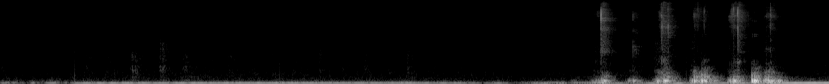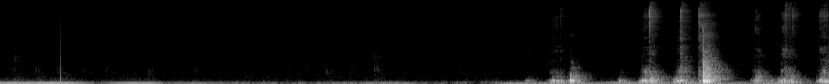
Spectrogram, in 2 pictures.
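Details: Carrot being eaten by Joey, a pet rabbit of 4.6 kg: two separate bouts of crisp crunching, each a cluster of rapid bites, with stretches of low indoor hum between them.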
